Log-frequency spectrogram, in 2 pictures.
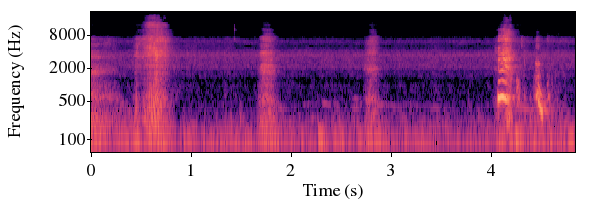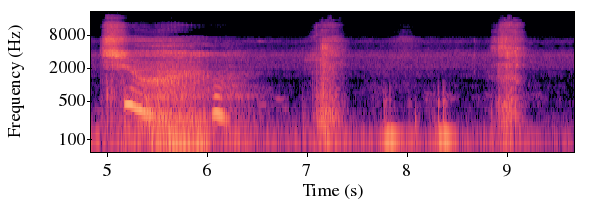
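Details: Several sharp sneezes from a female, one with a loud drawn-out gasp and release, separated by short pauses; first spring 2024 sneezes, attributed to pollen.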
